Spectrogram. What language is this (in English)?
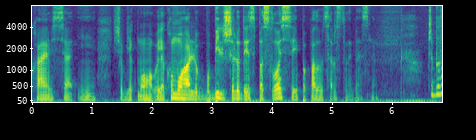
Ukrainian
